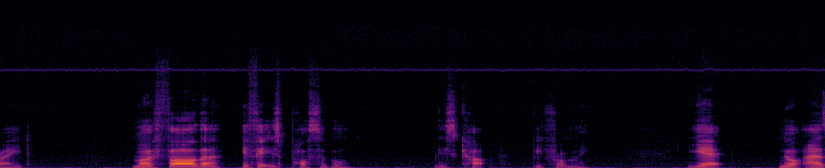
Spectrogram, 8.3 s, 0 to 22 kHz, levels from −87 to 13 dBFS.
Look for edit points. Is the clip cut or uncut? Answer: cut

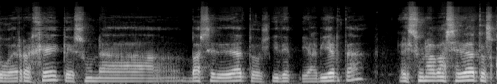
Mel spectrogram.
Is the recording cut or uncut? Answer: cut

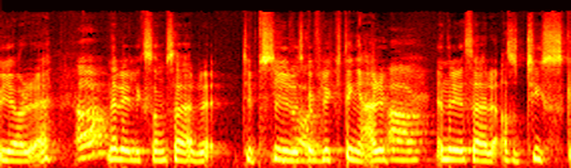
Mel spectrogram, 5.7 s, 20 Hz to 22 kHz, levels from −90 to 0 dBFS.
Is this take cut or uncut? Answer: uncut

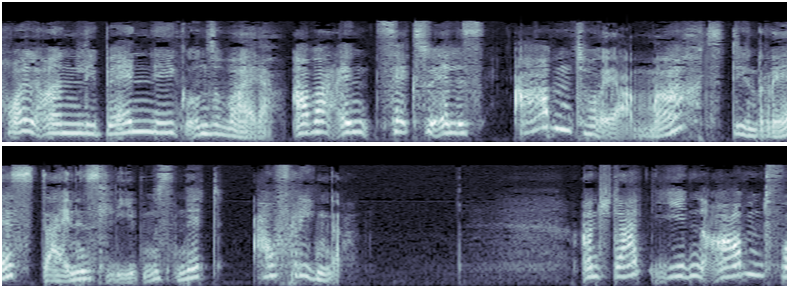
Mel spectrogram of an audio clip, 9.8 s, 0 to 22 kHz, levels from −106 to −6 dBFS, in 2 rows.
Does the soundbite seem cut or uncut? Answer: cut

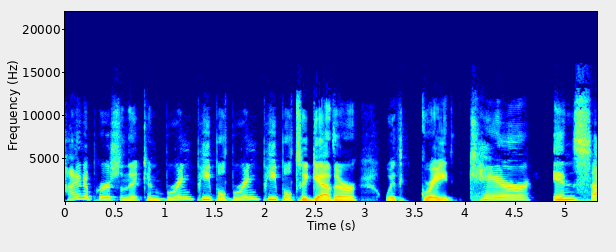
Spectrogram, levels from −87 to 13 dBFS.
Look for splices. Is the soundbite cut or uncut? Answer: cut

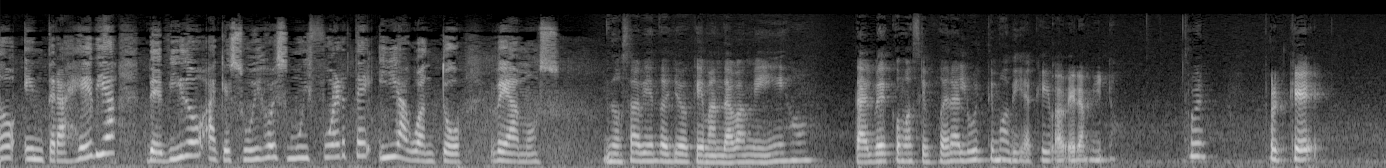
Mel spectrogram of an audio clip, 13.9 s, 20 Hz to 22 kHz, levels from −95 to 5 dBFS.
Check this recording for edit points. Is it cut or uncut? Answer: uncut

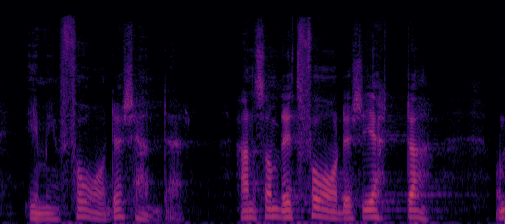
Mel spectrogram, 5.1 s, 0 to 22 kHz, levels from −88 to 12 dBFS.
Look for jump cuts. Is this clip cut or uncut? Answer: cut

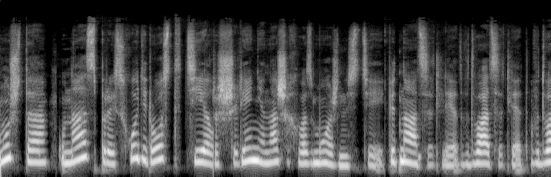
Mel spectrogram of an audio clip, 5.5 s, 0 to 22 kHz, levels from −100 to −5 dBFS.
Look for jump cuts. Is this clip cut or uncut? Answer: cut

